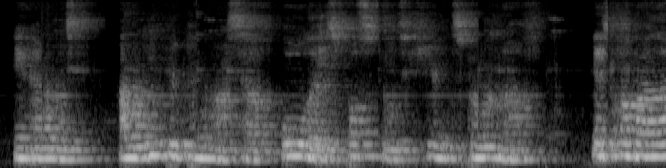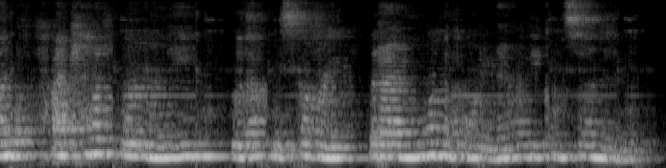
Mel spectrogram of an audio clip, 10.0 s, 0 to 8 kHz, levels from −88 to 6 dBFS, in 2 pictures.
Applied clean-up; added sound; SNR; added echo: neural separator model SepFormer DNS4.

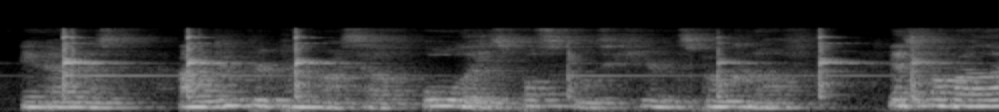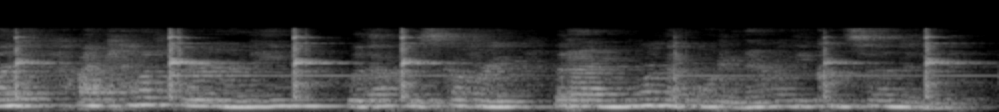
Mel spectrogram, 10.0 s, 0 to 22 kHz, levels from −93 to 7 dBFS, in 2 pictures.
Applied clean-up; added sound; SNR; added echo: none; Hammer; 10 dB; reverberation time 0.6 s.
